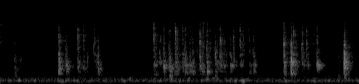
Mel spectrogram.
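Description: Typing on a computer keyboard: close, clicky keystrokes in short bursts with brief pauses, a quick run of keys in the middle and a final single press to finish.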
